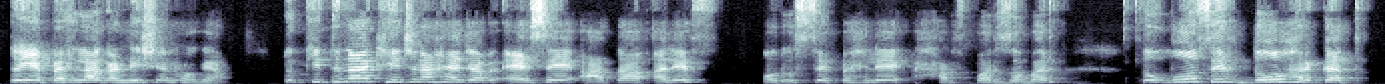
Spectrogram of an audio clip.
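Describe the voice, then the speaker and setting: In a patient Quran recitation lesson, a woman explains the rules, checks in often, and stretches sounds out to demonstrate. Her voice sits on the high side and is a bit bright.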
